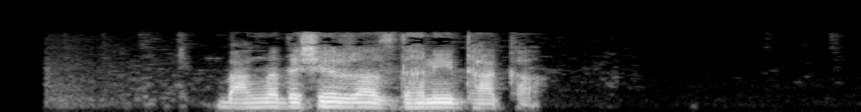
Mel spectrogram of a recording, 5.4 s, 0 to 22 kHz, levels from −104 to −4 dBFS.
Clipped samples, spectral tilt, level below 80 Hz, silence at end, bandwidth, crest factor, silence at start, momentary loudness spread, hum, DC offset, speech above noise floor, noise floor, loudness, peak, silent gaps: under 0.1%; -5 dB/octave; -60 dBFS; 2.05 s; 8 kHz; 18 dB; 1.35 s; 15 LU; none; under 0.1%; 72 dB; -86 dBFS; -15 LUFS; 0 dBFS; none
